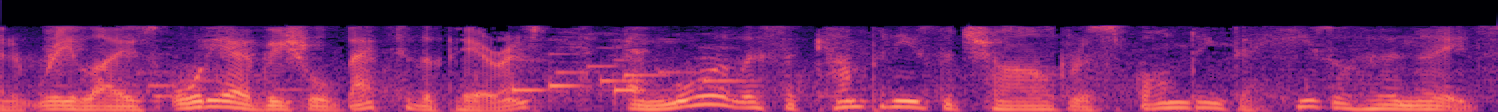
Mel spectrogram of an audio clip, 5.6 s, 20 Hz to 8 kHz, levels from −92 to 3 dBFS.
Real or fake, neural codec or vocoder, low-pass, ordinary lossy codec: fake; autoencoder, 48 kHz, 128 numbers a frame, DAC-VAE, trained on Japanese speech; 7.2 kHz; AAC, 16 kbps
